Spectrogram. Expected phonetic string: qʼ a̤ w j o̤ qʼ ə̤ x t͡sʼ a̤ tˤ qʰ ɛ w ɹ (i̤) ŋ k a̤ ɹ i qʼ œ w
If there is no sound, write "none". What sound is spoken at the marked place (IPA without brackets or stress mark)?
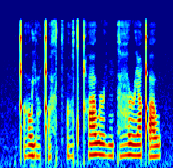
i̤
